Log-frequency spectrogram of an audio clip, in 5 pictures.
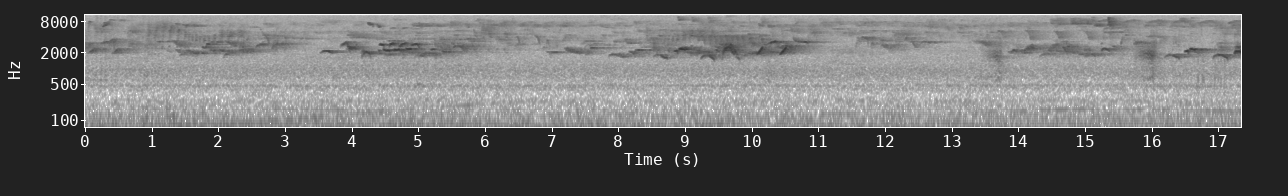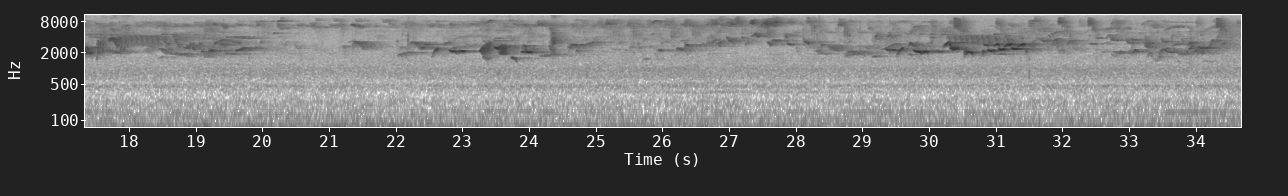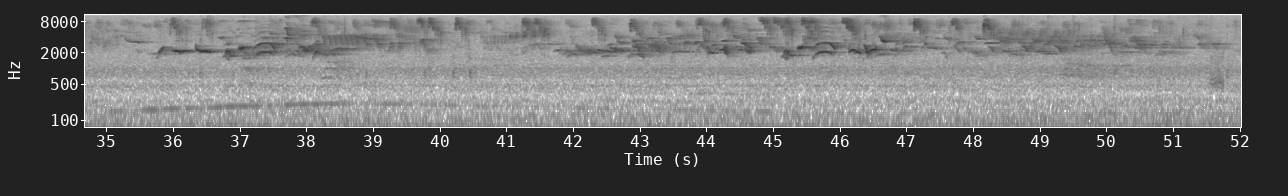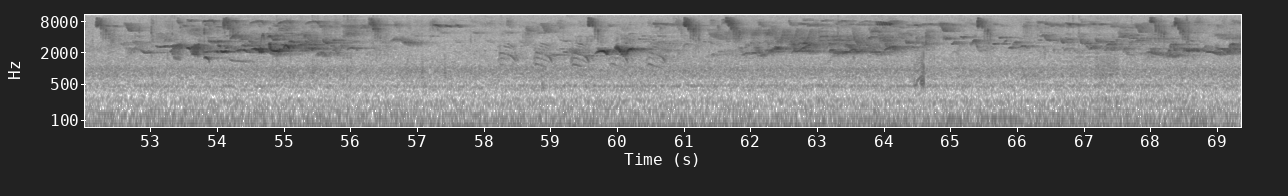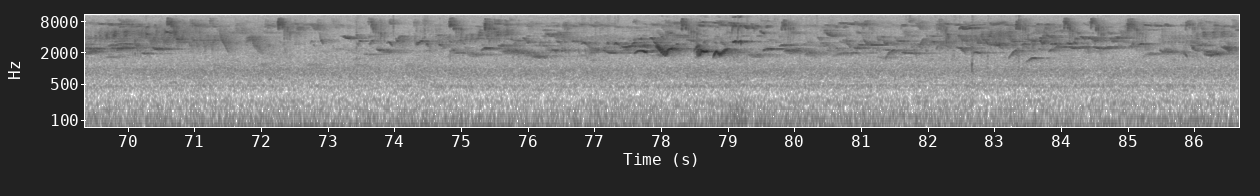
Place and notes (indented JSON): {
  "title": "Königsheide, Berlin - forest ambience at the pond",
  "date": "2020-05-23 11:00:00",
  "description": "11:00 drone, frogs, voices, fluttering wings, woodpecker",
  "latitude": "52.45",
  "longitude": "13.49",
  "altitude": "38",
  "timezone": "Europe/Berlin"
}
